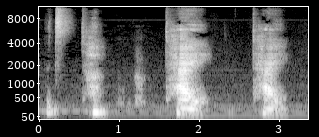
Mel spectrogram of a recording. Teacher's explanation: TH sound, they pronounce it really lightly.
